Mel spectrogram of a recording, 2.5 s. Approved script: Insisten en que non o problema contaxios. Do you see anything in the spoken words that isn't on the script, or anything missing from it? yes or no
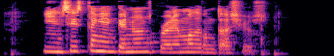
no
